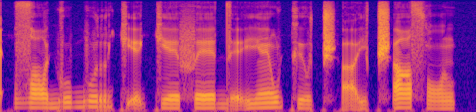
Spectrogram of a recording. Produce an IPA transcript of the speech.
zˤ e˩ j ɡ u˩˧ b u˧ r kʲ ḛ˧ kʲ e˩ f e˩˧ d ḛ˩ j ẽ˧˥ w kʲ u˩ t͡ʃʼ a̰˩ j t͡ʃʼ a˥ sˤ ũ˩

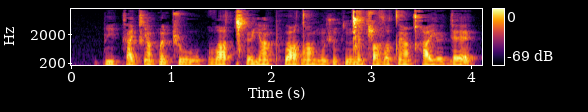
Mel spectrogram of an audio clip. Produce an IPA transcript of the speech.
p i k a t͡ɕ ã p ə̃ ʈ͡ʂ u | ðˤ e ǀʰ ø j ã pʰ u dˤ ũ b ũ ʃ ũ k ŋ͡ǀ ɛ̃ ʈ͡ʂ i zˤ ø t æ̃ qʰ æ j ø ɡ ɛ

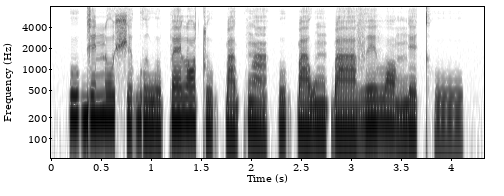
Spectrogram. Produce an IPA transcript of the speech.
u˦ ɡ e˦ n o˦ ʃ ɪ˨˦ ɡʷ i˨ w ʊ˨ p ɛ˦ l ɔ˦ t u˨ k͡p a˨ kʷ ã˦˨ | u˨ k͡p a˨ w ũ˨ ɓ aː˨ v e˦ β ɔ˦˨ ŋ e˦˨ kʰ uː˨

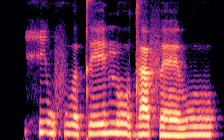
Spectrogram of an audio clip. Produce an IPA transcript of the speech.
h i˥˨ w f u˧˩ ə̯ t̪ eː˧˥ n oː˥˨ d a˧ f ɛː˩ ʋ o˧

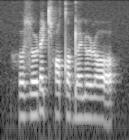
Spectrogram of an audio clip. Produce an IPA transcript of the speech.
h o z o ɽ ɛ cʰ o tˤ o ɖ ɛ ɳ o ɭ ɔ

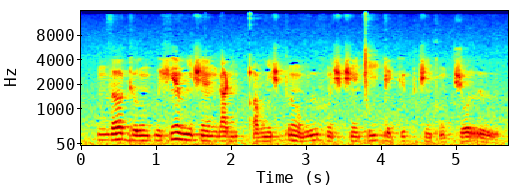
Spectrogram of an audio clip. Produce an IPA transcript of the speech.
n z ʌ ɡʲ o l ũ kʷ i xʲ ɛ̃ v ĩ ʃ ɛ̃ ŋ ɡ a ɡ ĩ kʷ qʼ ʌ v ĩ ʃ ɡ r õ v ɯ xʷ ẽ ʃ t͡ʃ ẽ ǀ i ɡ e kʲ ɯ kʷ t͡ʃ ĩ kʷʼ ɛ̃ p t͡ʃ o r ɯ

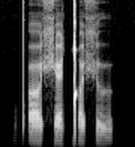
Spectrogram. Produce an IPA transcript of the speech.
pʼ ʌː ʃ ɛ ǃ ʌ ʃ ɯ

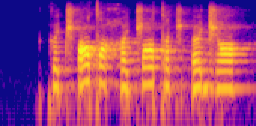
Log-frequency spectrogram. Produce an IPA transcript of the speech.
k ɐ t͡ʃʼ ɒ tˤ a χ ɐ t͡ʃ ɔ tˤ o t͡ʃ ʔ ɐ d͡ʒ ɒ

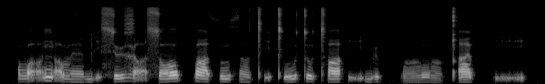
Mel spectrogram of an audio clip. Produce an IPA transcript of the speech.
β ɑ̰ ŋ ɑ̰ β æ̤ b ḭ s ʉ ɣ ɑ̰ s ɔ pː ɑ θ u θ ɑ̤ tʼ ḭ tʼ u t u tʰ ɑ ʔ ḭ b ʉ pː ɑ̤ β ɑ̤ qʼ æ pː ḭ

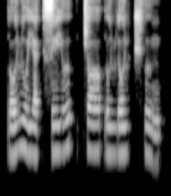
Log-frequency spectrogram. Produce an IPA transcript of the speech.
ɾ o ʎ u j ɛ k s i j ɯ | c ɤ | ɾ u ʎ ɾ o ʎ t͡ʃʰ ɯ ŋ

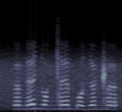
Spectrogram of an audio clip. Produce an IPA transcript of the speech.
œ ŋ ɛ ʎ ɔ ŋ͡ǀ ɛ m b ɔ ʎ œ ŋ͡ǁ œ

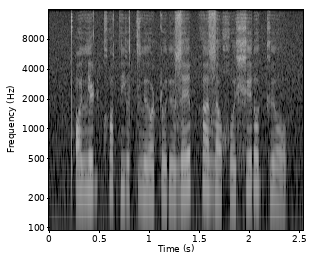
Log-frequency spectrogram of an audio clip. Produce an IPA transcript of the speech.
pʼ ɔ lʲ e ɖ kʰ ɔ t j ɨ t lʲ o ʈ u ɾʲ u z e pʰ ɐ z ɐ χʷ i xʲ ɘ ɾ o kʲ o

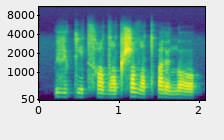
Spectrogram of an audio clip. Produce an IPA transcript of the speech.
vʲ u k i t͡sʰ ɔ dˤ e tˤ ʃ œ ðˤ ʏ tˤ ʔ ʏ ɾ œ n ɔ

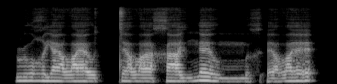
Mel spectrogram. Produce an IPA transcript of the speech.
ɭ u ʁ j æ lˠ æ ʊ̯ tː ɛ lˠ a x a lʲ ŋ ɛ ʊ̯ mː ɵ x ʔ ɛ lˠ ɛ

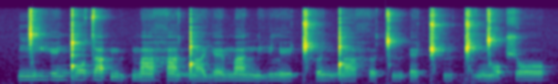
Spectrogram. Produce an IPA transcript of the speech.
ŋ͡ǀ i˦ j e˦ ŋ͡ǃ ɔ˦ t a˦ ʔ m ʉ˨ ʔ m a˦ h a˦˨ ŋ͡ǃ a˨ j ɛ˦ m a˦ n i˨˦ l e˨ ǁʰ ə˦ ŋ͡ǃ a˨ h ə˨ ǀ ʉ˨ ʔ ɛ˨ ǁʰ ʉ˦ ɡ͡ǁ ə˨ ŋ͡ǀ ɔ˨ ʔ ʃ ɔ˦

